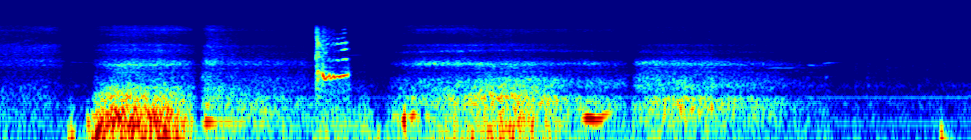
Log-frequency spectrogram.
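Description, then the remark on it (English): A person imitates the heavy, raspy breathing of someone on heroin. The breaths start loud and gasping, then grow weaker and more drawn out, slowing until they stop and fade into silence. “I just imagine that their breathing slows down to a crawl because of the heroin coursing through their veins until their breathing stops.”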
